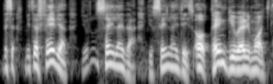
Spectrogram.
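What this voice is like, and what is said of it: Non-native English accent. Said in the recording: “I don't know much English ... I mispronounced in my accent”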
